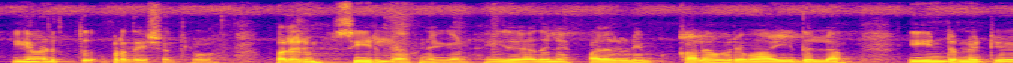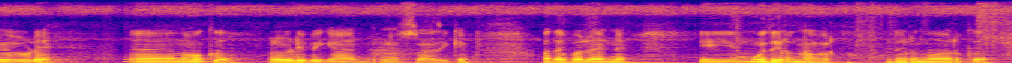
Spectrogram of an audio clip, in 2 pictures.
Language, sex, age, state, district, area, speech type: Malayalam, male, 18-30, Kerala, Thiruvananthapuram, rural, spontaneous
